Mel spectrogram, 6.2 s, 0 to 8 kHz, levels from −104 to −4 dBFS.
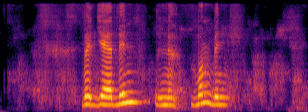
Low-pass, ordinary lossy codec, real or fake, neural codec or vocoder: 7.2 kHz; Opus, 64 kbps; fake; codec, 24 kHz, 0.9 kbps, WavTokenizer, small release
